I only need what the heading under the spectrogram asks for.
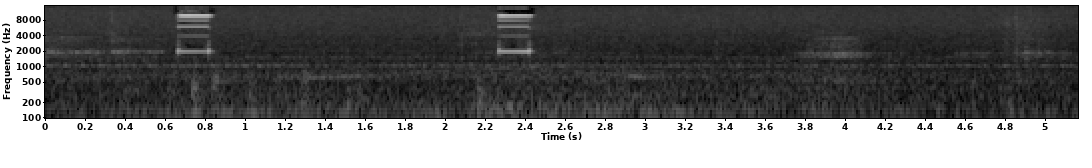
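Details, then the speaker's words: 2022 Nissan Altima SV shifted into reverse: two short high-pitched beeps about a second and a half apart over a low idle rumble; reverse parking sensor working normally. "and then you go there's the parking sensor which sounds like the McDonald's fry timer"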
